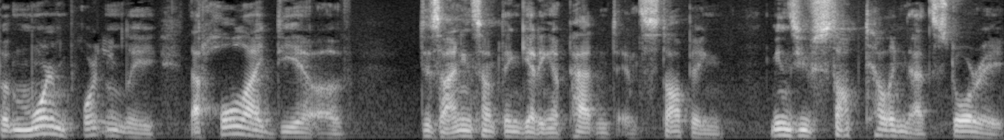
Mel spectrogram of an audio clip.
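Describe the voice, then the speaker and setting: A man with an American accent speaks at a moderate pace and a medium pitch, with lively intonation, in a plain, everyday voice. The recording is very clean, with a silent background. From United States. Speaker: podcast host. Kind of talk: interview.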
